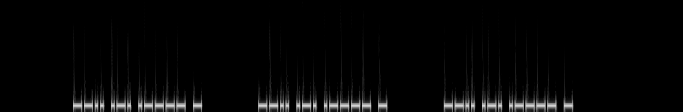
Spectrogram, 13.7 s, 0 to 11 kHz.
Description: Morse code, heard as a keyed tone, about 22 wpm, 700 Hz. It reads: ZR1T ZR1T ZR1T
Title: DXCC-100 Call Signs - 4 Characters - Repeated 3x - 22wpm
